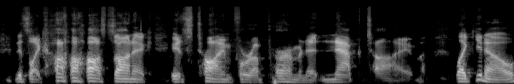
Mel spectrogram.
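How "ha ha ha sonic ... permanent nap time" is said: very deep voice-modulator sound. Imagining a better joke for the show: baby Robotnik super deep voice. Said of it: "super deep voice modulator it created".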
